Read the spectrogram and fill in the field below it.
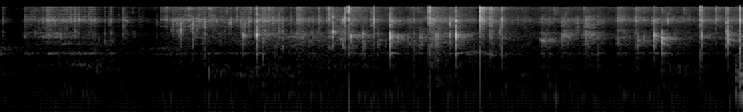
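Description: Mustard seeds crackle and pop in hot coconut oil for a green chilli pickle, a soft sizzle growing into quick, irregular sharp pops close by.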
